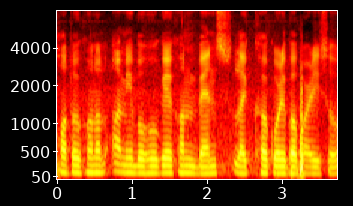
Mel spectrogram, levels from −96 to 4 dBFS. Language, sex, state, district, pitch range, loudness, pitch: Assamese, male, Assam, Sonitpur, 120-130 Hz, -19 LUFS, 125 Hz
